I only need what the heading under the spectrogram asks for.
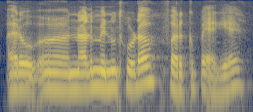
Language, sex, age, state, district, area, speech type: Punjabi, female, 60+, Punjab, Jalandhar, urban, spontaneous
